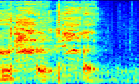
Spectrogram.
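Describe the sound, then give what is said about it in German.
A person imitates a wet, phlegmy cough: a loud burst of rough hacking lasting about a second, then quiet. “Also ja, es ist ein, ein, ein nasser Husten, den ich ja. da gemacht habe.”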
